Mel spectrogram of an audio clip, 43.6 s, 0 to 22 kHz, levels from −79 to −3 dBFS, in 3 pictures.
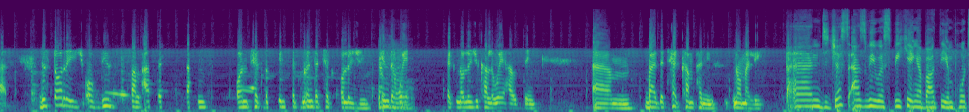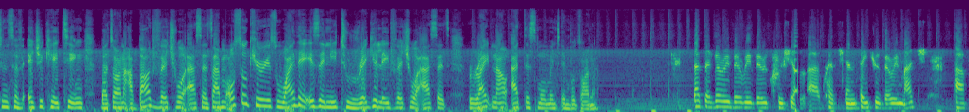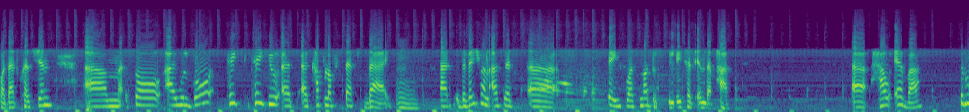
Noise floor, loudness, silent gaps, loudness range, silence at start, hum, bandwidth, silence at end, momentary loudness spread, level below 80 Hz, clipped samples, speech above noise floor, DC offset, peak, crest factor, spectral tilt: -43 dBFS; -17 LUFS; none; 3 LU; 0 s; none; 15.5 kHz; 0 s; 8 LU; -36 dBFS; under 0.1%; 25 dB; under 0.1%; -4 dBFS; 14 dB; -4.5 dB/octave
